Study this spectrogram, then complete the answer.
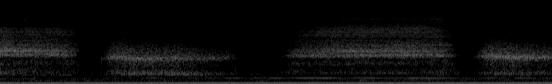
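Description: Slow, deep breaths drawn in and out through the nose during a seated chair yoga stretch, three long airy hissing cycles close to the mic with no talking.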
